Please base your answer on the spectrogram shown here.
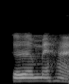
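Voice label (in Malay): "keremehan", Malay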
